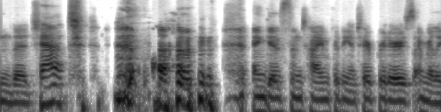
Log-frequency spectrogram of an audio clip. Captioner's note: laughter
